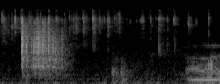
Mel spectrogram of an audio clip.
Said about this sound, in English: Tricky die. Don't know how that exists. I rolled a five and a seven. Two fives. Okay, I rolled a single four.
